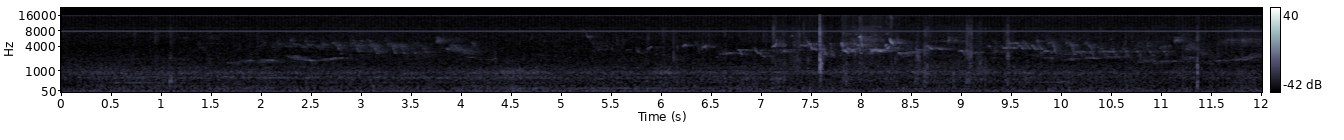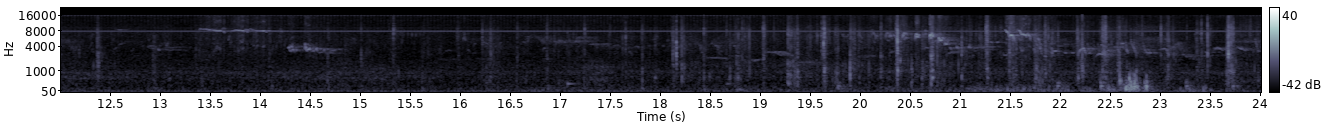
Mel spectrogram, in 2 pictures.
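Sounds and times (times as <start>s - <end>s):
small birds chirping: 1.0s - 24.0s.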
